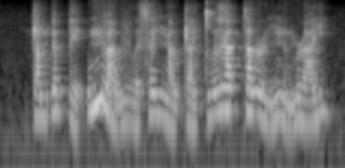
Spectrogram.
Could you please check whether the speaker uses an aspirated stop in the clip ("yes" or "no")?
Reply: no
